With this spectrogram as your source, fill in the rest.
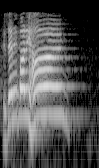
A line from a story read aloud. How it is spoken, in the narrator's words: you yell out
